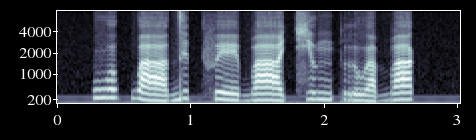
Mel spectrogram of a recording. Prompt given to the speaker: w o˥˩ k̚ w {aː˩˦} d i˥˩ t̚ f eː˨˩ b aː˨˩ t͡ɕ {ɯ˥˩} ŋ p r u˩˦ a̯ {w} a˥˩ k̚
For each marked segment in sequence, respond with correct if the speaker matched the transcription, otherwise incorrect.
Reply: correct, incorrect, incorrect

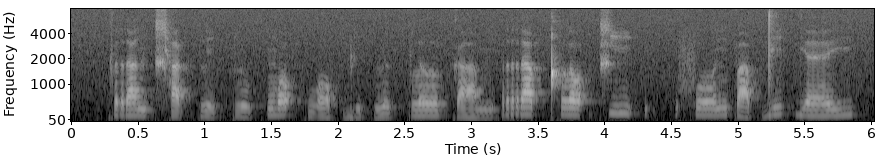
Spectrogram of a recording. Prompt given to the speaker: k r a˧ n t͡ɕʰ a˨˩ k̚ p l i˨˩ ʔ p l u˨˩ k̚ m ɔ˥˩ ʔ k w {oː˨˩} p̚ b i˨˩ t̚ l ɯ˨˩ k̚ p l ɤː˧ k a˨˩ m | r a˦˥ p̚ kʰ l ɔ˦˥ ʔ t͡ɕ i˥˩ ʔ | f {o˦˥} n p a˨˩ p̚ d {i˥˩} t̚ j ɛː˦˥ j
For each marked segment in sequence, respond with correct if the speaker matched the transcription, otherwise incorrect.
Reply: incorrect, incorrect, correct

